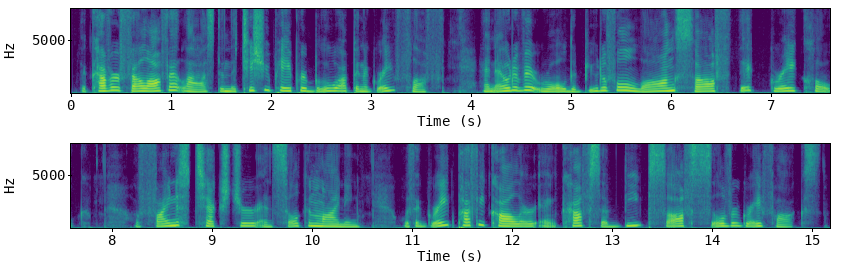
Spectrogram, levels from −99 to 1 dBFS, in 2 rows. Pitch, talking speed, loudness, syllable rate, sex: 235 Hz, 185 wpm, -21 LUFS, 4.5 syllables/s, female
